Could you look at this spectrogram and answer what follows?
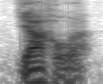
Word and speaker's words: Yahowah: and serving with yahwah yahwah the proper pronunciation of the name of eloah God as directed in his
